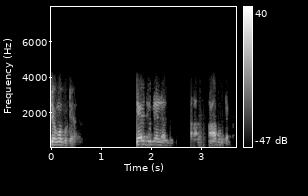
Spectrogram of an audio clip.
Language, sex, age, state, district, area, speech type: Sindhi, male, 60+, Maharashtra, Mumbai Suburban, urban, conversation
